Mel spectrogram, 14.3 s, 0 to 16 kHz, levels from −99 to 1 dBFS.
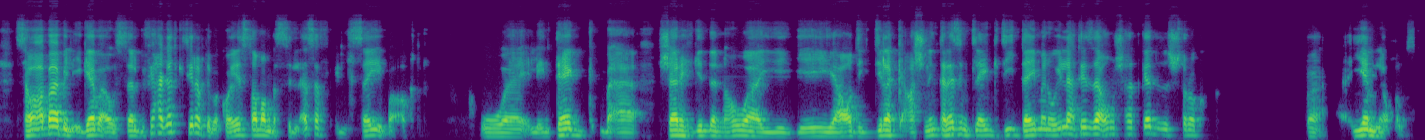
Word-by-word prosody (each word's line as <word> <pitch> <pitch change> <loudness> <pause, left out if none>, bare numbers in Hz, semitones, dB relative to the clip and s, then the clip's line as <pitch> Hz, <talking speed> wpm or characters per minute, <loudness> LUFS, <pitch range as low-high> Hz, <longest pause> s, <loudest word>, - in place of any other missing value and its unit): سواء 160 +2 +3
بقى 185 -1 +10
بالإيجاب 145 -4 +3
أو 110 - +2
السلب، 130 +5 -2
في 190 - -6
حاجات 210 +2 +1
كتيرة 200 -2 0
بتبقى - - -4
كويسة 140 +1 -1
طبعًا، 135 -1 +4
بس - - -9
للأسف - - -5
السيئ - - -4
بقى - - -9
أكتر، - - -20 0.5
والإنتاج 105 +7 -1 0.2
بقى 105 - -5 0.2
شَرِه 135 -1 +4
جدًا 130 0 0
إن 115 - -8
هو 130 +3 +1
ي 110 -2 -3
ي 110 +1 -3
يقعد 110 0 +2
يدّي 105 +4 -6
لك 135 0 +3
علشان 110 +4 -4
أنت 145 +1 -2
لازم 155 -3 +1
تلاقي 135 0 0
جديد 140 +2 -8
دايمًا، 145 +3 +4
وإلّا 160 +5 +1
هاتزهق 175 +1 +3
أو - - 0
مش 165 0 -10
هتجدد 165 0 -1
اشتراكك. 145 -2 -6 1.5
فيملا 130 -5 +3
وخلاص. - - -18
135 Hz, 175 wpm, -22 LUFS, 110-150 Hz, 1.5 s, بقى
